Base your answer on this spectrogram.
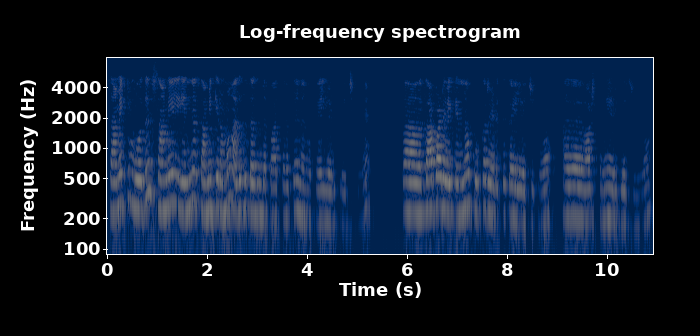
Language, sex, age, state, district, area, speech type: Tamil, female, 30-45, Tamil Nadu, Namakkal, rural, spontaneous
